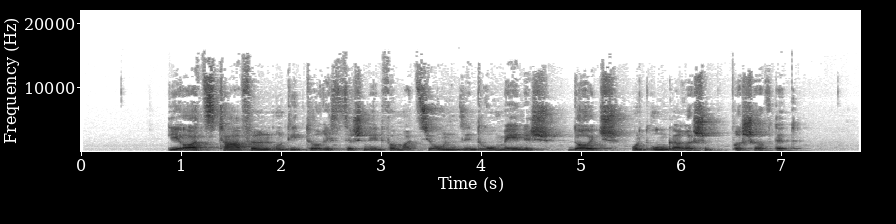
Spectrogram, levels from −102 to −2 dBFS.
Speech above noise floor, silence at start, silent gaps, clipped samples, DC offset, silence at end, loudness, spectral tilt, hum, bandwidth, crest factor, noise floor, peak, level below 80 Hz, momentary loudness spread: 49 dB; 0.9 s; none; under 0.1%; under 0.1%; 0.6 s; -21 LUFS; -3.5 dB/octave; none; 15.5 kHz; 20 dB; -70 dBFS; -2 dBFS; -58 dBFS; 8 LU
